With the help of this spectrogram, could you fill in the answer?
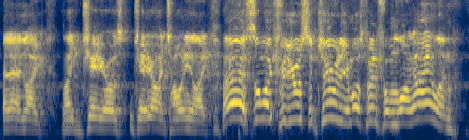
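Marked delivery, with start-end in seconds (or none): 2.2-4.6 mocking jab. Mocking quote of JO.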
